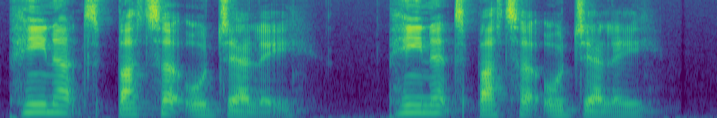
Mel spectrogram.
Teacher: the word or really begins with a glottal stop. In any dialect, we in English, as English speakers, when a word begins with a vowel, really we tend to close and open our glottis at the beginning of articulation.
